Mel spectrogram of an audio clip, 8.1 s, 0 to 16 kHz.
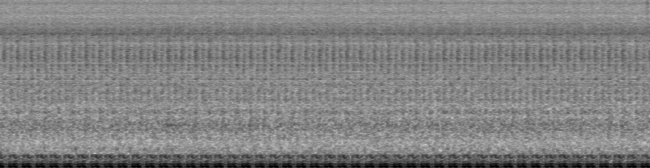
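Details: BMW 750Li with N63 V8 at idle after replacing the fuel injectors and high-pressure fuel pump. Steady fast tick, about three per second, over a stumbling misfire beat; the owner wonders if it is the timing chain, cause unknown.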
